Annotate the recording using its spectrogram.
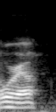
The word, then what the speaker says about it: Worrell: but Ron DeSantis suspended Orlando State Attorney Monique Worrell. I don't know how to say her last name, but yeah, Worrell.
